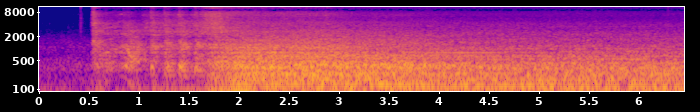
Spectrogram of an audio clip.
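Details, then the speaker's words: Toyota 1GR V6 petrol engine, 294,000 km, cold start after sitting two weeks: starter whirrs briefly, catches within a second and settles into a fast, smooth, even cold idle running rich by design, with no knocks or ticks; normal. "You'll notice when you start the engine, see the RPM set up higher. It is actually running rich."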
